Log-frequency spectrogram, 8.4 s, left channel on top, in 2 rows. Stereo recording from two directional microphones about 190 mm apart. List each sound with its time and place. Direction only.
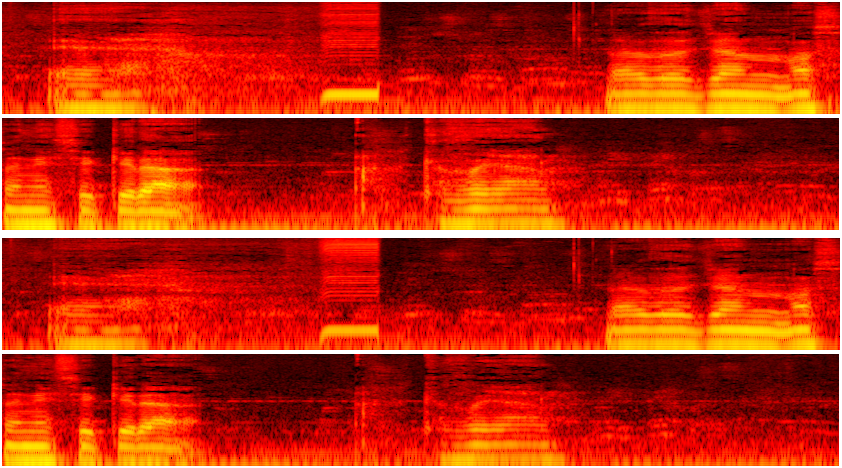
0.2 s a sound: 10° left (ahead or behind)
2.8 s speech: centre (ahead or behind)
4.8 s speech: 15° left (ahead or behind)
